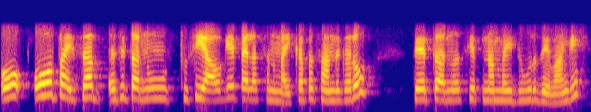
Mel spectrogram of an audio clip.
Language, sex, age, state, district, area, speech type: Punjabi, female, 45-60, Punjab, Fazilka, rural, conversation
